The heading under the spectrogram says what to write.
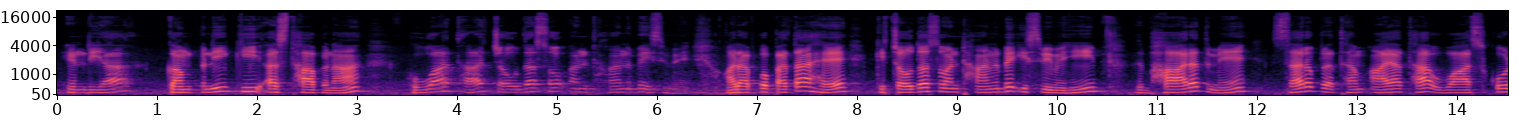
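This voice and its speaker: A man's voice: a little high, fairly bright tone. A man teaching an exam-prep history lesson. He keeps asking "है ना" and chuckles at his own memory tricks. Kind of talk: lecture.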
